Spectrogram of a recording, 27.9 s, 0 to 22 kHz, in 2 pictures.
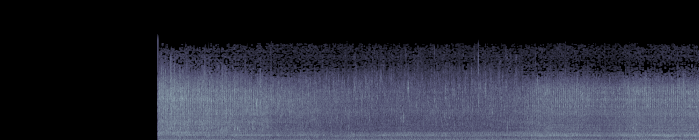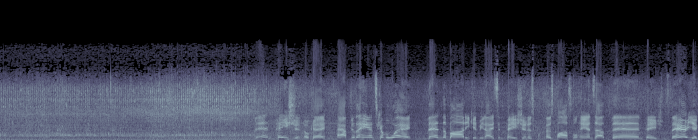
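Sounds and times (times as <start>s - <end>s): boat engine running: 3.2s - 27.9s
water splashing along hull: 3.2s - 27.9s.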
